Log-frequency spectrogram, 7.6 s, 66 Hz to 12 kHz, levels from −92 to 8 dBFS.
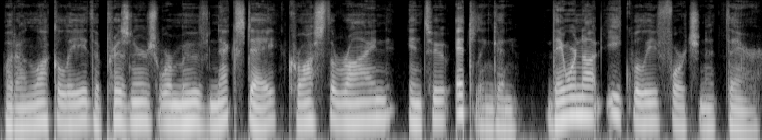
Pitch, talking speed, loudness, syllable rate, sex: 130 Hz, 150 wpm, -17 LUFS, 5.4 syllables/s, male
